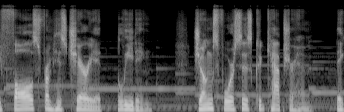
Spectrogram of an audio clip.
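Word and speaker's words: Zheng: A mid-sized state called Jung, pronounced Young, has a dispute with the Joe king.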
